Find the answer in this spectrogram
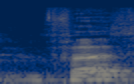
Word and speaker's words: Firth: mean I mean it fth is not an easy one outside English speaking world because it sounds like a grunt particular on the phone it's a single syllable thing with kind of soft consonants and so it sounds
